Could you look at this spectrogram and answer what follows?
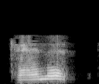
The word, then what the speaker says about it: Kenneth: Kenneth, K-E-N-N-E-T-H, Lynch, L-Y-N-C-H.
